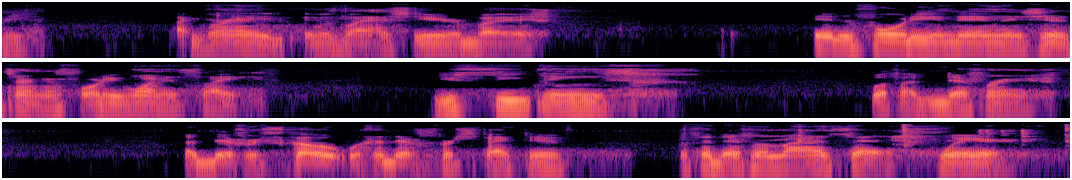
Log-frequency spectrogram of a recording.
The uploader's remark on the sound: Walk recording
